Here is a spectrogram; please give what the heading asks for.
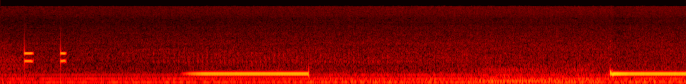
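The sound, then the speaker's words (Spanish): A telephone call is placed: two short dial-key beeps, then a steady low ringback tone that sounds, stops and starts again near the end. Faint background hum continues throughout, with no talking. “Ya, ya, ya, Estoy llamando, estoy llamando.”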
